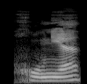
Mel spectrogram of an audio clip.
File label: "jin", Chinese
